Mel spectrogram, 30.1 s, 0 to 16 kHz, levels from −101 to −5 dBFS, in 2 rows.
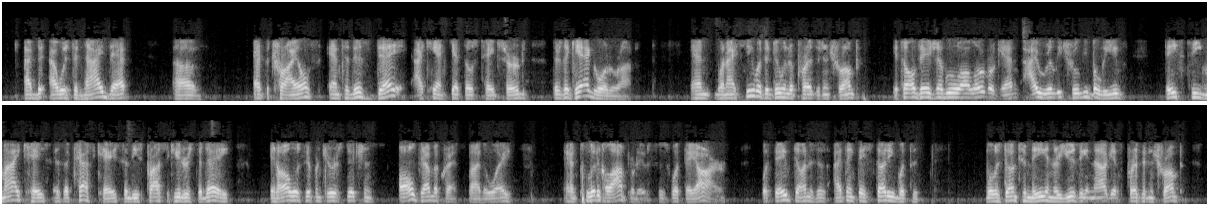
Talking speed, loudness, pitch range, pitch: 195 wpm, -25 LUFS, 125-155 Hz, 135 Hz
